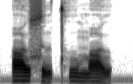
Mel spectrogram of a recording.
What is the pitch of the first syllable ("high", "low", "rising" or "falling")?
high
